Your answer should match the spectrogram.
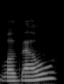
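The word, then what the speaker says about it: Le-Vel: I think Thrive is the brand of things that they sell, but the company itself is called Lavell. So spelled like Levelvel but said differently.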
